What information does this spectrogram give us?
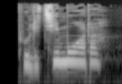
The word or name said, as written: politimorder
